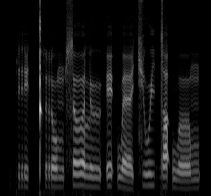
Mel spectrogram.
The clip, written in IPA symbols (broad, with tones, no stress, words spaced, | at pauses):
pri˨˩t̚kʰro˧msɤː˥˩lɯː˧ ʔe˥˩ʔwɛː˨˩t͡ɕuː˥˩jda˥˩ʔ wɤː˦˥m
